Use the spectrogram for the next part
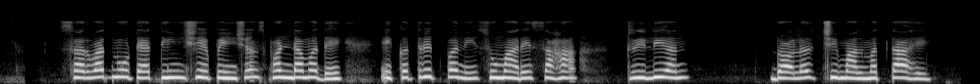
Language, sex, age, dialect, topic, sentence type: Marathi, female, 18-24, Varhadi, banking, statement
